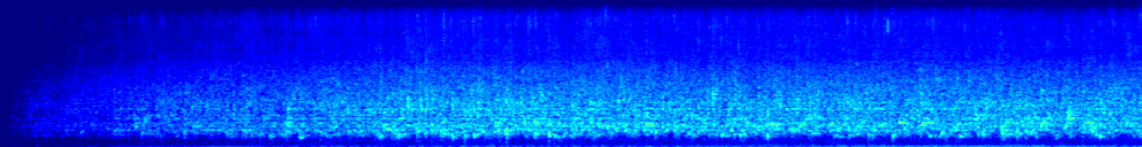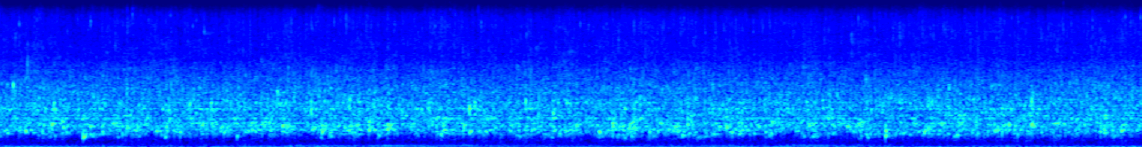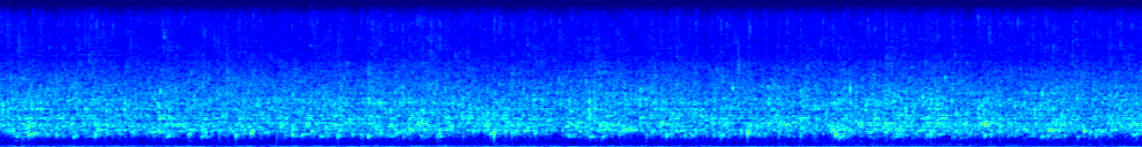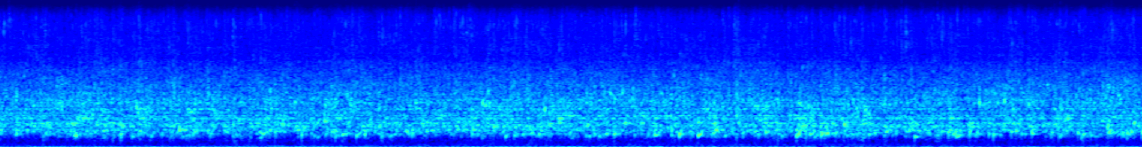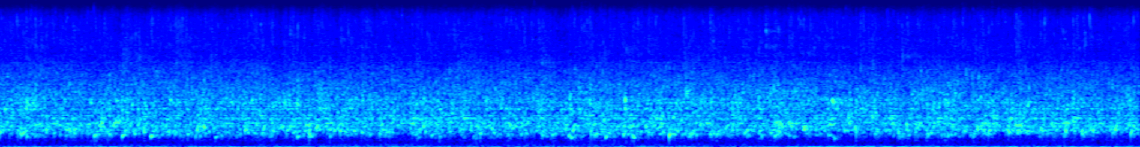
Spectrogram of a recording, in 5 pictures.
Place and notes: small river in the tube under the road. some low tones heard - its traffic of distant magistral road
